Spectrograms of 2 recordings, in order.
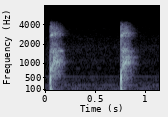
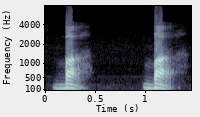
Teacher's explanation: B goes through the same motion of your lips, but it is voiced.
